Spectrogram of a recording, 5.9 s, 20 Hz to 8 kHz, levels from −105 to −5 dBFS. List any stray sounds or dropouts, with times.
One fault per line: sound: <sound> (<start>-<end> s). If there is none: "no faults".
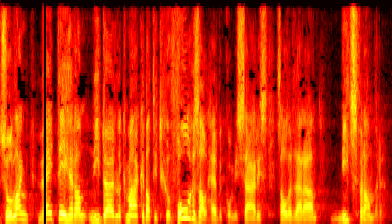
sound: dropout (0.6-0.7 s)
